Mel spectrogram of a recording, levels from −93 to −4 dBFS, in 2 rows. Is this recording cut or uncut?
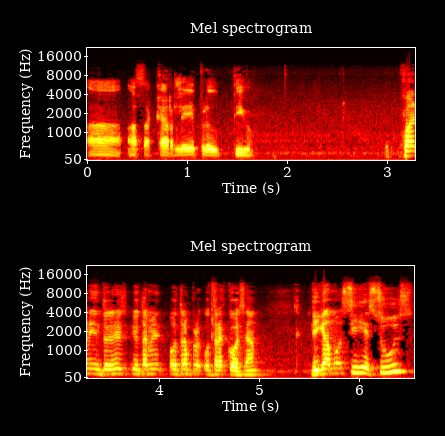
uncut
